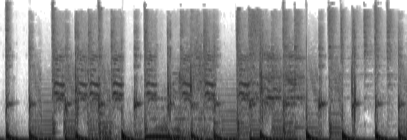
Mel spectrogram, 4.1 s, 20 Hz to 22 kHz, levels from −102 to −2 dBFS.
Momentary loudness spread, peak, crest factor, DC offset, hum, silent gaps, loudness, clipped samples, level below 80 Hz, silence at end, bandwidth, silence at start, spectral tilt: 3 LU; 0 dBFS; 14 dB; under 0.1%; none; none; -15 LUFS; 0.1%; -18 dBFS; 0 s; over 20 kHz; 0 s; -5 dB/octave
